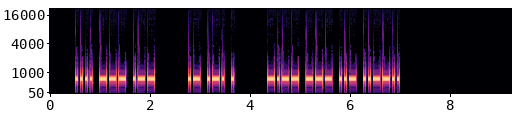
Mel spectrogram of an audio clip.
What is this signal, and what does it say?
Morse code, heard as a keyed tone, about 25 wpm, 700 Hz. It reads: HOW ARE YOU?
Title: 2x Word-Spacing - Sentences from Top 100 Words - 25wpm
